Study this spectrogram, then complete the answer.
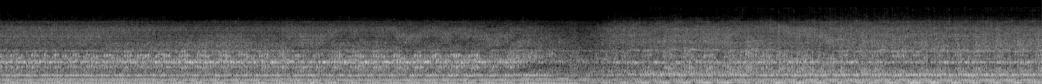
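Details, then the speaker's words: MGF 1.8 K-series engine after replacing the exhaust manifold gasket with a multi-layer steel gasket: steady, even idle with a smooth low rumble; the puffing from the exhaust side is gone. "I think now we really need to give the engine just a very quick test run to see if our puffing noise has now gone. Sounds so much better."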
